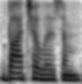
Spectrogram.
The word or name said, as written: botulism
